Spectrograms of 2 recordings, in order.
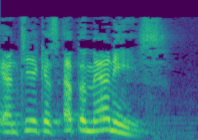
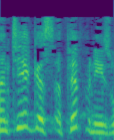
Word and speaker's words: Antiochus Epiphanes: The Jews, they used to say his name wrong purposefully. They'd say Antiochus Epimanes. Why would they say that? Well, Antiochus Epiphanes was a madman.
